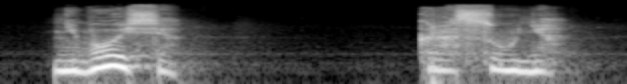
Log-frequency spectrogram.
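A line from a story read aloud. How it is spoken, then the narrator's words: Quiet. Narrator (Belarusian): ціха сказаў Геракл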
